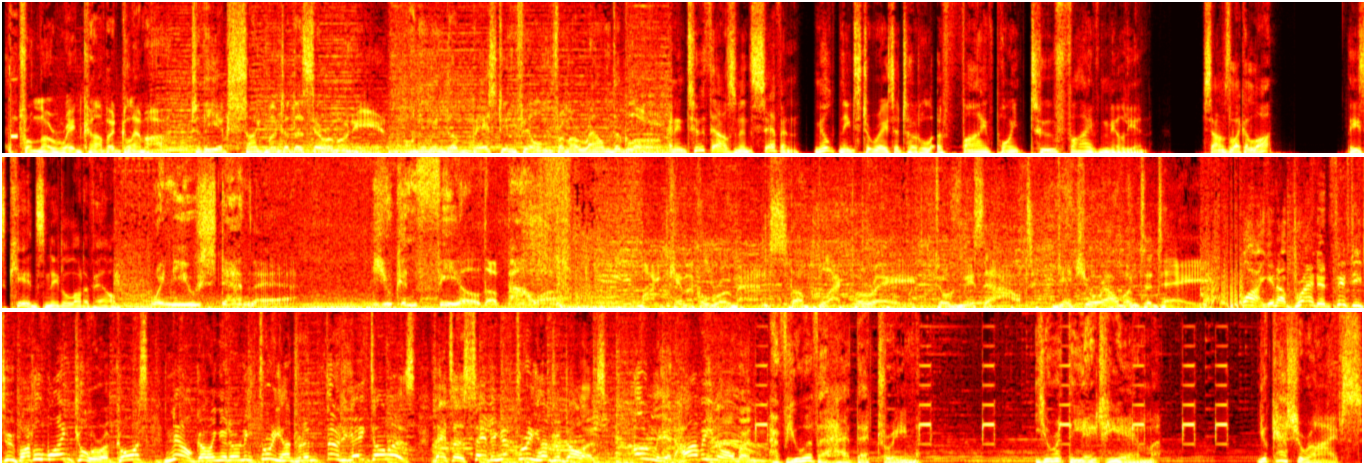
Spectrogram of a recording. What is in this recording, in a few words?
Commercial Promo Australian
